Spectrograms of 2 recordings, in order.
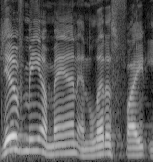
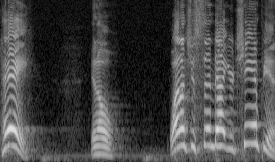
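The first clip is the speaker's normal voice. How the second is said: mock yelling, higher, louder and slower; 10 semitones higher, 5 dB louder than usual. Retelling a scene where a man out in the valley turns around, retelling a yell. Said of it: "he just yells".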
